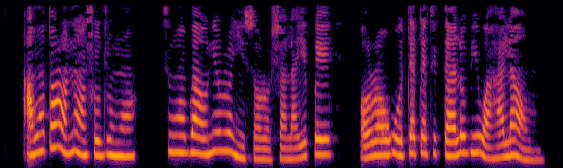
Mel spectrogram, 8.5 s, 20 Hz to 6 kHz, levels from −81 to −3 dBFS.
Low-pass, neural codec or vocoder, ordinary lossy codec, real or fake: 5.4 kHz; codec, 16 kHz in and 24 kHz out, 2.2 kbps, FireRedTTS-2 codec; MP3, 24 kbps; fake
